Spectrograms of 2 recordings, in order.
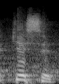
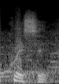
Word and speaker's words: quesse: a gente leria quess a gente leria queesse por Afinal queijo a gente tá acostumado com esse tipo de som mas não é assim que funciona esse som ele é sempre o som que na verdade a gente chama de kW é o hum de fato é o quesse quesse significa pena até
